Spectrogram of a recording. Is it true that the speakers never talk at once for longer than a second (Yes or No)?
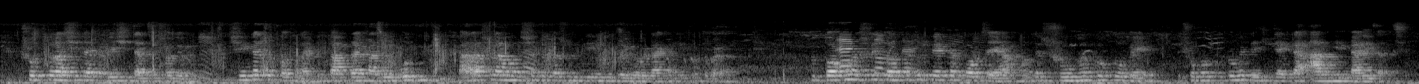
No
